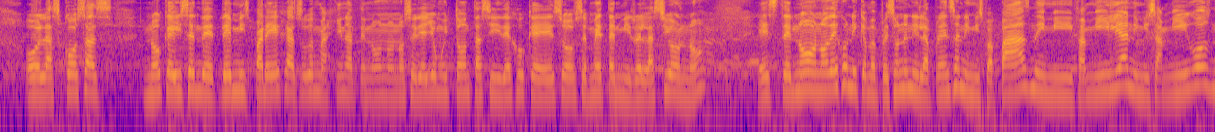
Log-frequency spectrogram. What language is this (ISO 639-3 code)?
spa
